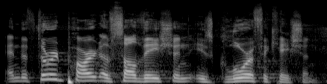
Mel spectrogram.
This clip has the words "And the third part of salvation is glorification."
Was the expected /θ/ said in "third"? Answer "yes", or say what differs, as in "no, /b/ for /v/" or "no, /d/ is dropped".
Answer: yes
